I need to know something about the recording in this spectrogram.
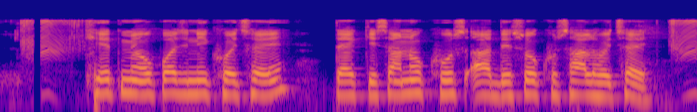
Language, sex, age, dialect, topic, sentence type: Maithili, male, 18-24, Eastern / Thethi, agriculture, statement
